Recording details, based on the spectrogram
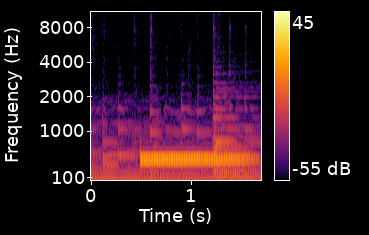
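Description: A telephone line gives a steady, loud dial tone that holds for about a second, after some soft beeps. A short tonal shift marks its final stretch before it fades.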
